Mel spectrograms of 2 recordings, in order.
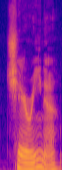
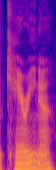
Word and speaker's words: Charina: The genus is Charina, or Carina, however you want to pronounce a CH in Latin preceding an A.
